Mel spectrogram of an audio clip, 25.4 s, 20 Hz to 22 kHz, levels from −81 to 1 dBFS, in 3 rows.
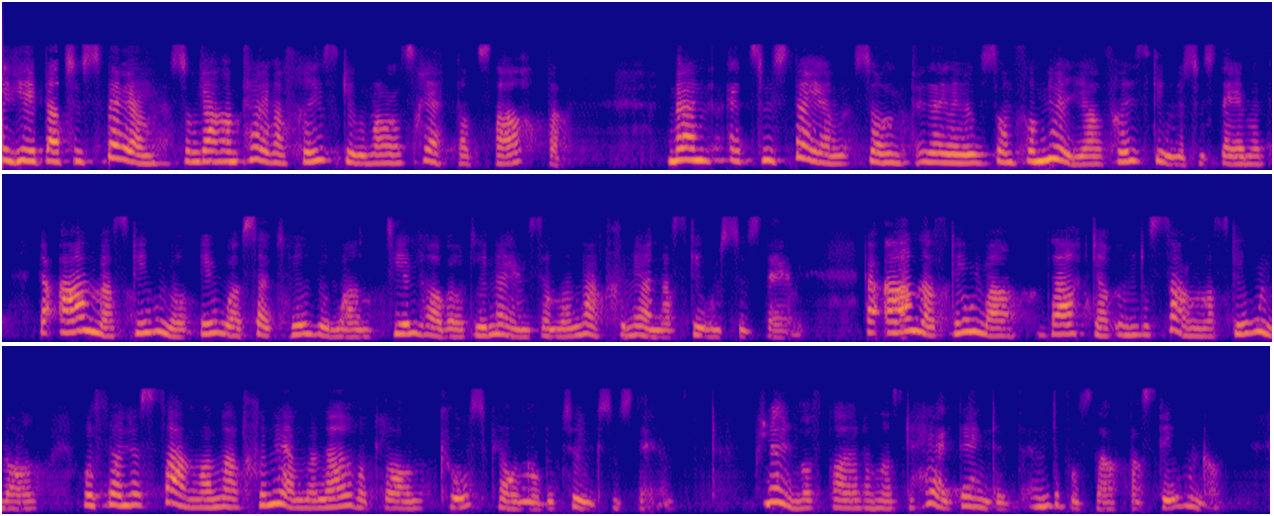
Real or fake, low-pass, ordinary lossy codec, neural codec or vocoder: fake; none; none; codec, 16 kHz, 1 kbps, FreqCodec, smaller model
